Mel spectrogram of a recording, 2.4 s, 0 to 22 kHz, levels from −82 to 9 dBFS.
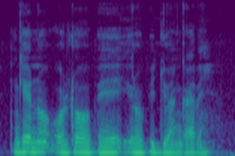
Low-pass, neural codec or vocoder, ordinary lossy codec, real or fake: none; none; none; real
